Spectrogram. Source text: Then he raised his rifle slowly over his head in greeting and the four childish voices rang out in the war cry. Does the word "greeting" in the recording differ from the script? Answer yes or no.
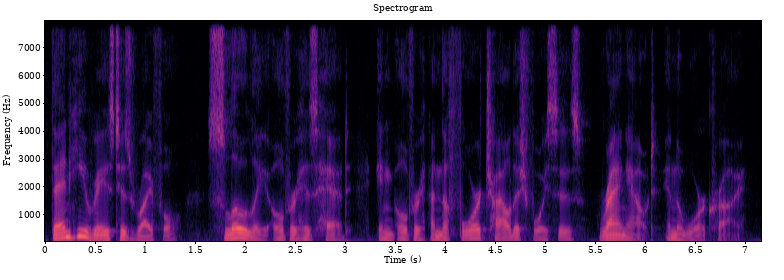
yes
